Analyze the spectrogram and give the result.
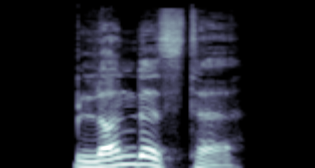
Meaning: inflection of blond: 1. strong/mixed nominative/accusative feminine singular superlative degree 2. strong nominative/accusative plural superlative degree
- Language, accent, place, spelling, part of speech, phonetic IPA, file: German, Germany, Berlin, blondeste, adjective, [ˈblɔndəstə], De-blondeste.ogg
